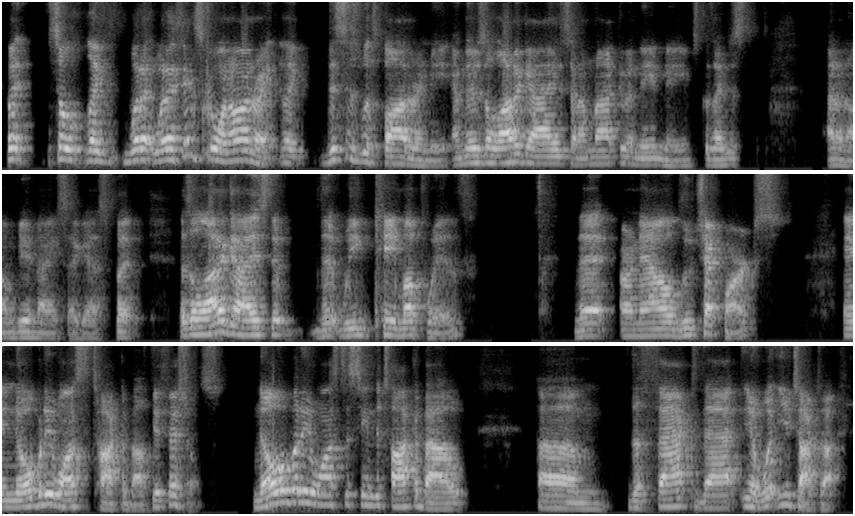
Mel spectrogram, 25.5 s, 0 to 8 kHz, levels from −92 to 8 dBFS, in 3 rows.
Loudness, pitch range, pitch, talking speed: -19 LUFS, 115-185 Hz, 130 Hz, 195 wpm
